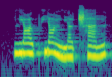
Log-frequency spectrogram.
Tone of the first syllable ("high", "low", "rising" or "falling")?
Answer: high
